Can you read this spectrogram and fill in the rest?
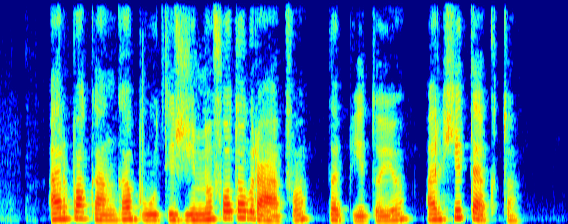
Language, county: Lithuanian, Kaunas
